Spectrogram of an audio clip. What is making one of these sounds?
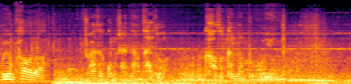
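A middle-aged man speaks in a low voice.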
